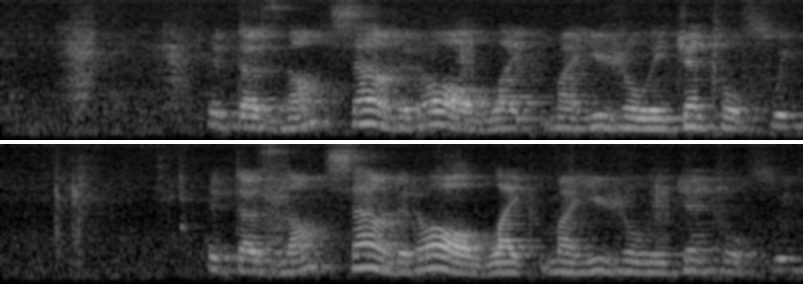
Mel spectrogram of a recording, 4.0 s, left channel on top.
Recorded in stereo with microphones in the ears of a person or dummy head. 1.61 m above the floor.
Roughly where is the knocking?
No knocking in this recording.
